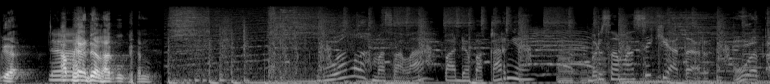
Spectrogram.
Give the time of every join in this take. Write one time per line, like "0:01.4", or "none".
0:01.6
